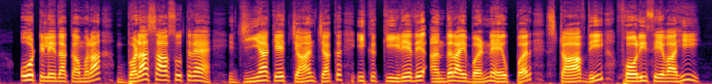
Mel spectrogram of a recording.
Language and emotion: Dogri, happy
